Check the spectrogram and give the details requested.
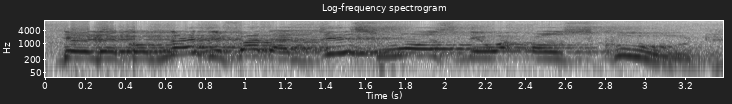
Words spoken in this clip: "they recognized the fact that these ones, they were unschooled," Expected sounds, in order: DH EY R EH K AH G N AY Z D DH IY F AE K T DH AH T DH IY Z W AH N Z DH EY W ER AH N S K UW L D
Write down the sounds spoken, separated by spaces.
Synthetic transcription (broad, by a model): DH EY R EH K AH G N AY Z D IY F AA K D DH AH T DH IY S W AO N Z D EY W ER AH N S K UW L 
